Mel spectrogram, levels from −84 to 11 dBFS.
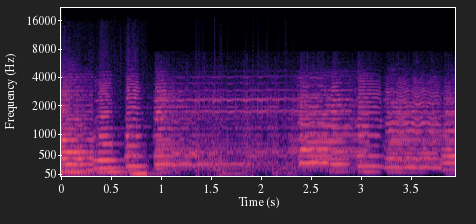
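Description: At 0.85 s the sound abruptly goes duller, with nothing above 7.6 kHz, drops about 5 dB, and picks up a new noise floor with no gap, likely the input switched to a poorer device. Then from 1.34 to 2.36 s there's gritty processor overload crackle: lots of missed deadlines repeating stale audio, which fits buffers around 10 ms.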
